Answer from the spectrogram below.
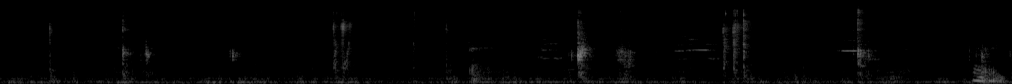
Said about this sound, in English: do you guys hear my little cat?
